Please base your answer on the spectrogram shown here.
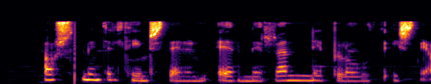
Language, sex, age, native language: Icelandic, female, 20-29, Icelandic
